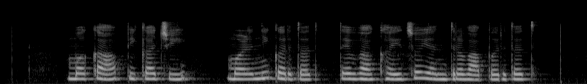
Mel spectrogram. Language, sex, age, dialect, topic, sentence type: Marathi, female, 41-45, Southern Konkan, agriculture, question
